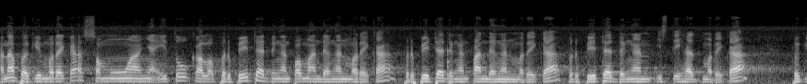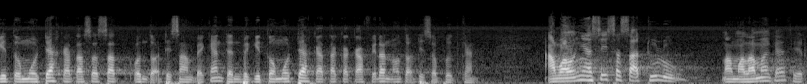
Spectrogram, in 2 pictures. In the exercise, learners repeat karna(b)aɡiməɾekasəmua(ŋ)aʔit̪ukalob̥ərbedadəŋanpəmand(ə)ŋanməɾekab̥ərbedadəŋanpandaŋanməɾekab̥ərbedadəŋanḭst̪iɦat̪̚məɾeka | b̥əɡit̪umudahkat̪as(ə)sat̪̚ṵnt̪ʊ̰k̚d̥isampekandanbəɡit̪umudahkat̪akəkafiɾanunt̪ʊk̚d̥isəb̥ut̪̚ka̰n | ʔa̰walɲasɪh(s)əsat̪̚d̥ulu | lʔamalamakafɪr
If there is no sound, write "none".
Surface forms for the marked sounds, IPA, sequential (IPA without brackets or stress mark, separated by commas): b, ɲ, a, ə, s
